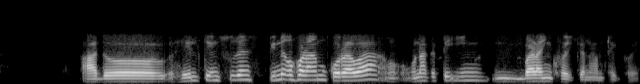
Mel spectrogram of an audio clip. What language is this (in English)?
Santali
